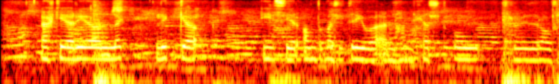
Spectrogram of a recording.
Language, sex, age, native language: Icelandic, male, 30-39, Icelandic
